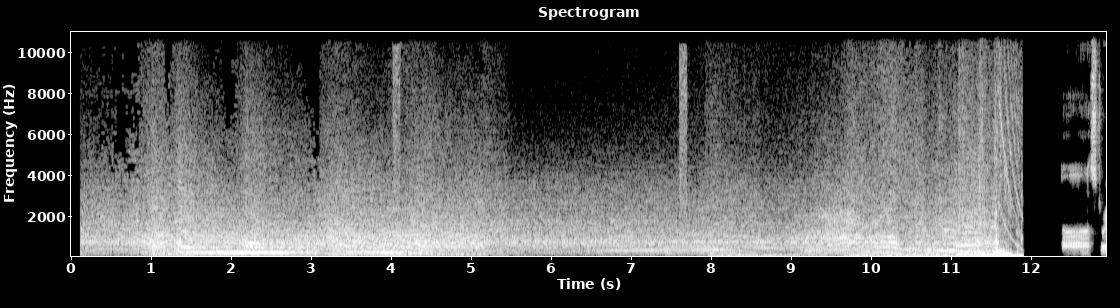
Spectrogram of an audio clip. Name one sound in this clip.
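Racing car engines roar past at high speed, rising and falling in pitch.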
